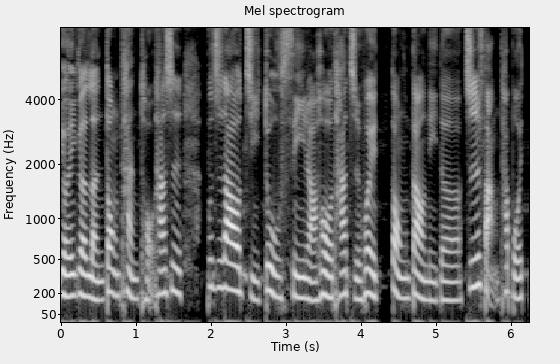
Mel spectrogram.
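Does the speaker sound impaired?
Yes: submucous cleft palate; submucous cleft palate since childhood, former underbite, braces, insurance-covered orthognathic surgery advancing upper, retracting lower jaw.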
